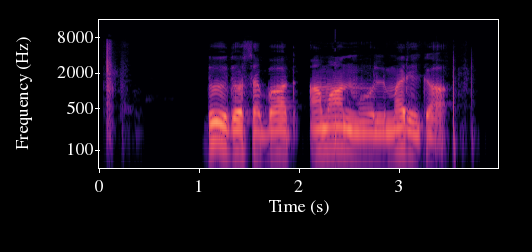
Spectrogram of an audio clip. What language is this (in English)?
Gawri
